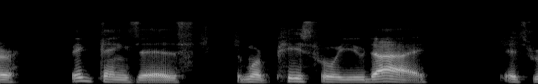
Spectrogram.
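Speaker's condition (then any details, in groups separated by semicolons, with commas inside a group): ALS; speech still preserved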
